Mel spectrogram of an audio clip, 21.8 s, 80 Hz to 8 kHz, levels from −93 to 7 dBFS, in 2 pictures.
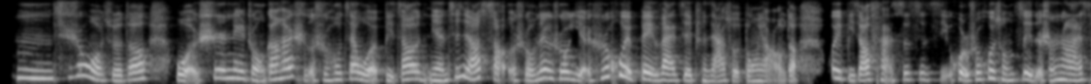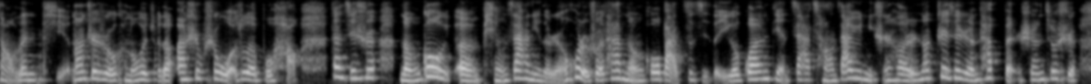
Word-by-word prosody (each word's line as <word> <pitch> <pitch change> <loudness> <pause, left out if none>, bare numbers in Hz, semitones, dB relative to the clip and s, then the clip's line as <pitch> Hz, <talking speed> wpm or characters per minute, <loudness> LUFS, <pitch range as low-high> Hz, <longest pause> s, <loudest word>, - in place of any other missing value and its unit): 嗯， 280 -2 0
其 320 - -13
实 370 - -6
我 290 - +3
觉 195 -2 -2
得 245 +6 +2 0.3
我 - - +4
是 295 -1 0
那 285 -2 +1
种 235 - +1
刚 245 +1 +2
开 315 +3 +3
始 - - -7
的 - - -3
时 220 - -6
候， 235 +3 -2
在 255 +2 0
我 220 -5 +4
比 185 -5 -4
较 250 +2 +2
年 210 -3 0
纪 320 +9 -4
比 350 - 0
较 290 - +5
小 - - -3
的 205 - -4
时 - - -7
候， 195 - +1
那 290 +4 +4
个 - - +2
时 - - -14
候 255 -1 +4
也 225 - 0
是 310 +4 -1
会 335 -5 +4
被 250 -4 +4
外 220 -2 +4
界 205 -1 -1
评 195 -1 -7
价 190 +1 -2
所 200 - -3
动 185 +1 -3
摇 185 - -4
的， - - 0 0.3
会 295 - +3
比 260 -7 -5
较 210 +2 +3
反 225 -1 -4
思 230 +3 -5
自 235 0 -8
己， 230 +2 -13
或 - - +3
者 - - +2
说 245 - 0
会 280 +3 +2
从 225 -5 -4
自 220 +3 0
己 220 - +5
的 - - -2
身 200 +4 -1
上 230 -2 +2
来 215 +1 0
想 225 -1 -6
问 220 0 -2
题， 225 -1 -13
那 240 +2 0
这 265 0 +1
时 230 - +1
候 205 - +1
可 215 - -7
能 190 +2 -1
会 235 - +3
觉 235 - -12
得， 200 - +3
啊， 240 - +3
是 260 +4 -3
不 - - -14
是 260 - -3
我 230 - +3
做 245 -1 +3
得 210 - +2
不 185 -4 -5
好？ 210 - -7 0.3
但 335 -3 +3
其 275 -2 -2
实 300 +2 -1 0.2
能 205 0 +4
够， 340 +1 +7 0.2
呃， 200 -3 +6
评 195 -1 -4
价 270 +4 +2
你 220 -4 -1
的 - - -4
人， - - -2
或 320 - +2
者 - - +6
说 195 - +1
他 275 +5 -2
能 215 -7 -1
够 240 +5 +3
把 220 -3 +1
自 235 - -10
己 225 - -11
的 480 - -7
一 - - -8
个 195 - +3
观 250 +4 +3
点 255 - -3
加 225 0 -4
强 210 -3 -6
加 285 - +1
于 280 - -2
你 230 -5 -3
身 215 -2 -5
上 215 -1 0
的 - - +2
人， 230 - -1
那 275 +2 -1
这 315 +3 -2
些 285 - 0
人 220 -5 +1
他 290 +5 -2
本 290 -3 -3
身 230 +2 -4
就 265 +2 -3
是 - - -3
235 Hz, 345 characters per minute, -22 LUFS, 210-275 Hz, 0.3 s, 够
